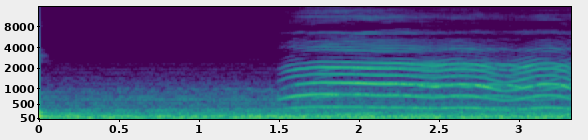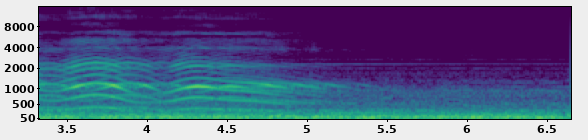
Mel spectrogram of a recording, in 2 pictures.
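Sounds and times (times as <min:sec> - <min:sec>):
low hum: 0:00.0 - 0:06.6
person sobbing: 0:01.5 - 0:05.4.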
